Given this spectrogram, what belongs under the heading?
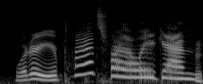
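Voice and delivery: high, put-on motherly mom voice. Mid-conversation, the speaker suddenly asks a question: imitating their mom's voice. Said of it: "I had to get my mom voice out".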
